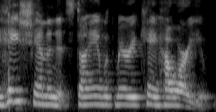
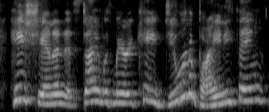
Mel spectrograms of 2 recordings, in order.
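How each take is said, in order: First: Said in the usual way. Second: Mock eager, rising sales voice; the blunt pitch she wanted to blurt; pushy sales pitch. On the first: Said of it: "this is what I used to say". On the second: Shown as a demonstration. Rep blurting a sales pitch to a customer, overeager. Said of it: "that was what wanted to come out of my mouth".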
